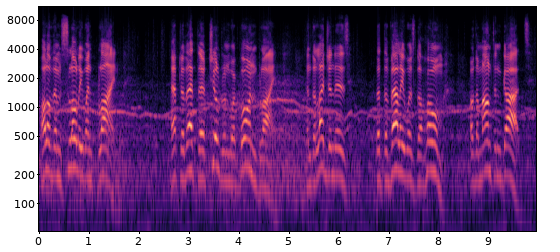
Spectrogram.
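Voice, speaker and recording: An actor playing a grave, superstitious mountain guide in an old radio drama, speaking formally with music playing behind him. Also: male voice, high voice, animated, a little slow, noisy background. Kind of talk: 1940s radio acting.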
